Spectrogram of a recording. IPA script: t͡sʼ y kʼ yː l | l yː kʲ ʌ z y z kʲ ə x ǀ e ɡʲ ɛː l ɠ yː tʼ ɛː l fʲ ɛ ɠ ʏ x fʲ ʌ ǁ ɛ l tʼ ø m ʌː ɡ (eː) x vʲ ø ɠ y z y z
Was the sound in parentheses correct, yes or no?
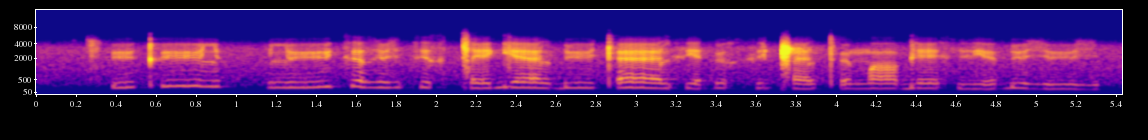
yes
